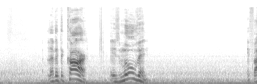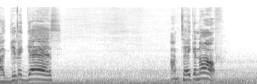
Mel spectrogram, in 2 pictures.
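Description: A car engine revs up sharply in short bursts.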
